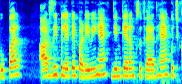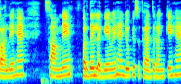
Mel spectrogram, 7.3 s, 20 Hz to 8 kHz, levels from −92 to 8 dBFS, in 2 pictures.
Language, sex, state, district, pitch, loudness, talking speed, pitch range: Hindi, female, Delhi, New Delhi, 230 Hz, -16 LUFS, 205 wpm, 210-245 Hz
